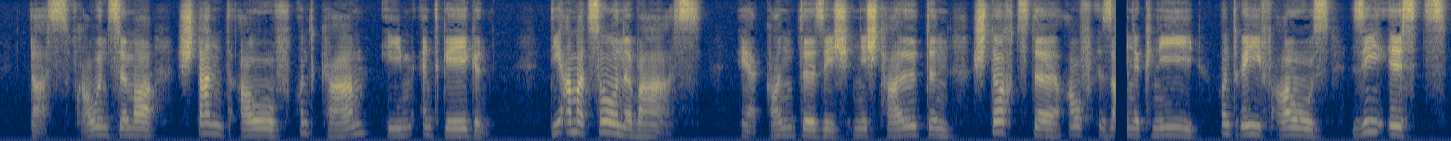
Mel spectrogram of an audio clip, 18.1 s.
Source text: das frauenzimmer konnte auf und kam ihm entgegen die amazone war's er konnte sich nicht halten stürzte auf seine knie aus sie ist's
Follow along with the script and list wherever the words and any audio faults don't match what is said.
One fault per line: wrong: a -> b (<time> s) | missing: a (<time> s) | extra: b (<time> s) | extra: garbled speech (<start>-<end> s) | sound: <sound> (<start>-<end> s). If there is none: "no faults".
wrong: konnte -> stand (2.2 s)
sound: dropout (13.9-14.1 s)
extra: und rief (15.2 s)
